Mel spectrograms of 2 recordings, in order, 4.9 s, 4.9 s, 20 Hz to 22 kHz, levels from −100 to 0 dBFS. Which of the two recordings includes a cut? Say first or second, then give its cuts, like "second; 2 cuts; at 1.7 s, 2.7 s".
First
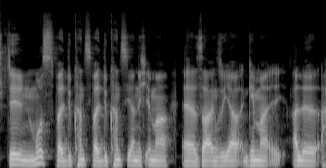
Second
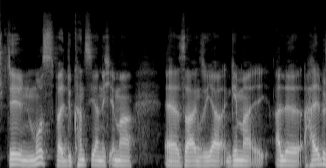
first; 2 cuts; at 1.3 s, 2.6 s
